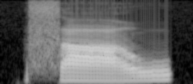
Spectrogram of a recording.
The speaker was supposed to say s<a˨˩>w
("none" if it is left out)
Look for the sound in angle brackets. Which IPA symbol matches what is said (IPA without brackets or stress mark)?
a˩˦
